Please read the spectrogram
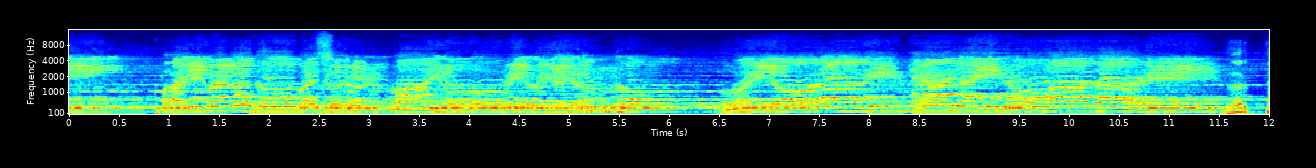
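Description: A church choir of men's and women's voices singing a liturgical hymn, accompanied by an electronic Korg keyboard whose low bass notes are held beneath the melody.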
